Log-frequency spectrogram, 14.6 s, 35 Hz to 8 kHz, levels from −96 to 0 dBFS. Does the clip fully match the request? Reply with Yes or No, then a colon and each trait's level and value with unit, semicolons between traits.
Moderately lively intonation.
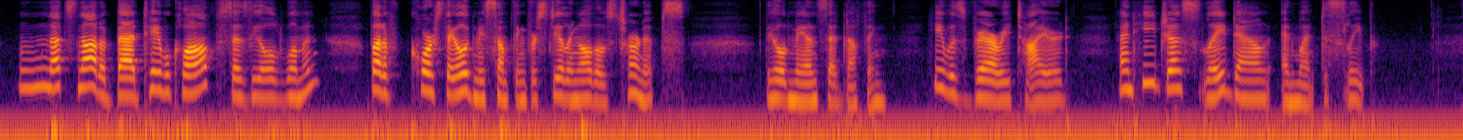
No: wide, 5.9 semitones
